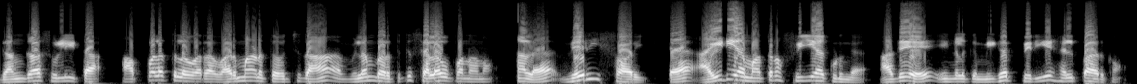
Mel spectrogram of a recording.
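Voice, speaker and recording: An eager young woman, earnest and talkative, who explains her work at length, as a man reads her part. The voice is fairly high and dry. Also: expressive, normal speed, fairly bright tone, no echo, low-quality recording. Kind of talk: serial recap narration.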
